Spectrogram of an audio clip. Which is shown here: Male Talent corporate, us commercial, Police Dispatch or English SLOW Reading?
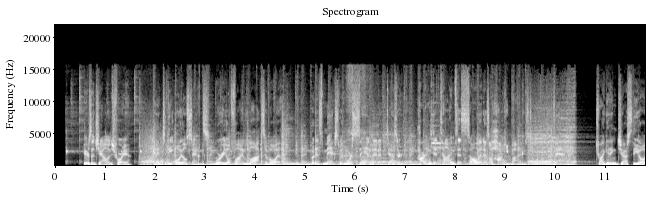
us commercial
